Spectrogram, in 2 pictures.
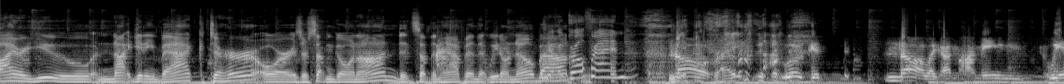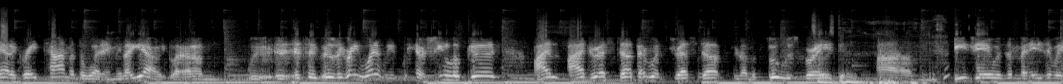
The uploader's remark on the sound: Get him on the phone.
